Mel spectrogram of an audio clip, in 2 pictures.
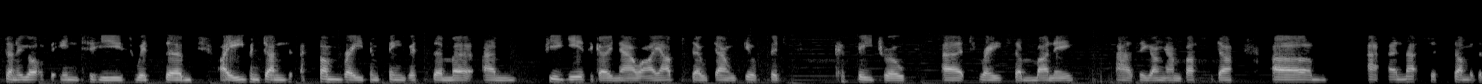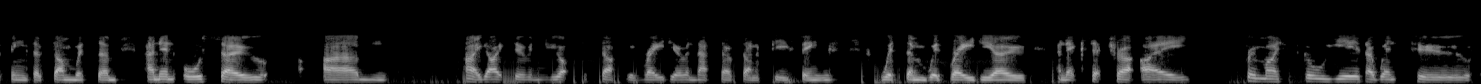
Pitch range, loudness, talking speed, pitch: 100-110 Hz, -28 LUFS, 165 wpm, 105 Hz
